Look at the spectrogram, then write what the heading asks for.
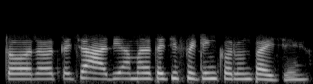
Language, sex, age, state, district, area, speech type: Marathi, female, 18-30, Maharashtra, Washim, rural, conversation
